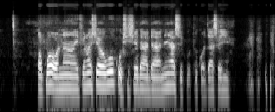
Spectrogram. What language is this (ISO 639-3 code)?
yor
